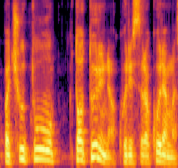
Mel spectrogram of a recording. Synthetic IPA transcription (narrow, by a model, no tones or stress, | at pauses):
pɐt͡ʃʲuːt̪uː | t̪oːt̪ʊɾʲɪnʲo̰ːkʊɾʲɪsiːɾɐkuːɾʲɛmɐs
